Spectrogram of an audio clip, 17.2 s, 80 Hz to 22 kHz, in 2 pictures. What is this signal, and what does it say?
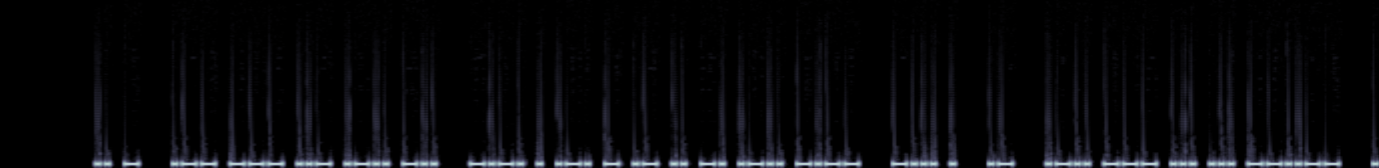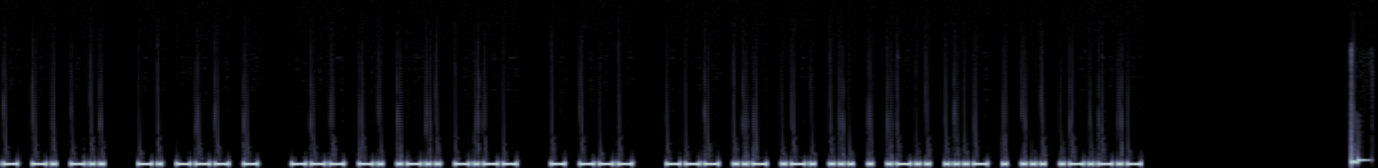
Morse code, heard as a keyed tone, about 40 wpm, 700 Hz. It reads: IT WOULD CERTAINLY BE A LOSS, AND NOT ONLY TO OURSELVES.
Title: Sentences from Top 1600 Words 40wpm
